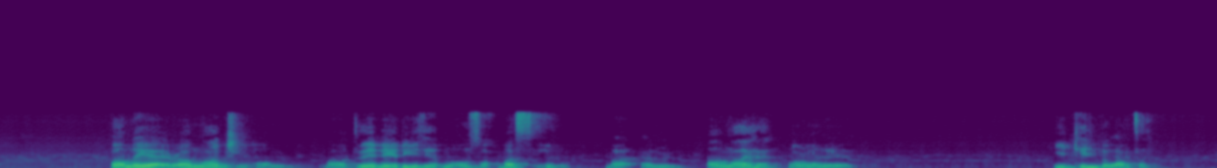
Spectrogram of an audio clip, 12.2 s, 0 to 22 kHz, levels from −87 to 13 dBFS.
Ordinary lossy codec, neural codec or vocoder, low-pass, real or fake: none; codec, 16 kHz, 1 kbps, FunCodec, trained on LibriTTS, 50 frames a second; 7.2 kHz; fake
